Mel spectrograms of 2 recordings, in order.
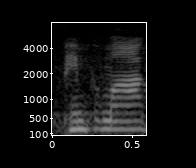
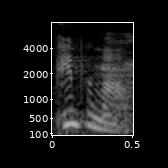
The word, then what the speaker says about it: Pimpama: all in Yugambeh language, because the A, the AH sound at the end means place of. So Karawa, place of deep blue sea. Karara, place of the long flat. Pimpama, place of the pimpim bird, the soldier bird.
